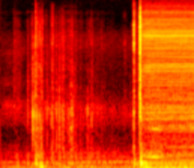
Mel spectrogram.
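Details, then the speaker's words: Mazda power seat after the drive rod was lubricated to cure the squeal: a few clicks, then an even motor whir with no squeal or chirp as the seat moves; normal seat motor operation after the fix. "Check it out. All I did was lubricate it, put it back in."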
